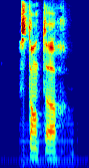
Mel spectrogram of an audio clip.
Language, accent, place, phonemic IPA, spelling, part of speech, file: French, France, Lyon, /stɛ̃.tɔʁ/, stentor, noun, LL-Q150 (fra)-stentor.wav
- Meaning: stentor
